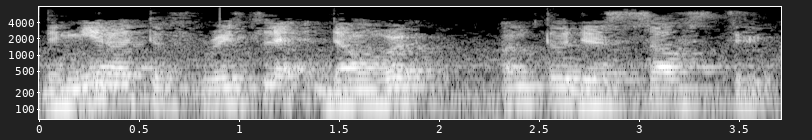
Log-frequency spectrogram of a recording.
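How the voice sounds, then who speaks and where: A man giving measured, formal, rehearsed explanations as an interviewee. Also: mid-range voice, steady tone. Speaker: interviewee explaining a building's design problems. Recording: echoey, noisy ambient recording.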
